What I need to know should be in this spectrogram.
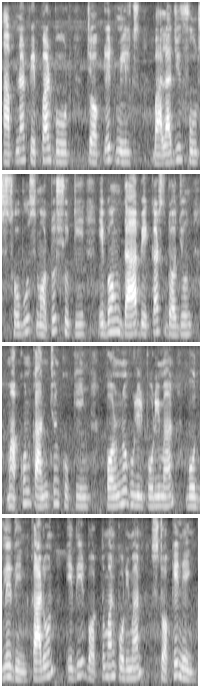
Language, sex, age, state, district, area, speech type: Bengali, female, 60+, West Bengal, Kolkata, urban, read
